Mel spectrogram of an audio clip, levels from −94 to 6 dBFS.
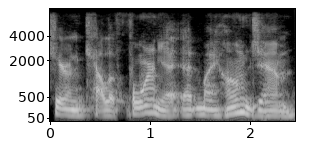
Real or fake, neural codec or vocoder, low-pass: fake; codec, 16 kHz, 8 kbps, FreqCodec, larger model; 7.2 kHz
